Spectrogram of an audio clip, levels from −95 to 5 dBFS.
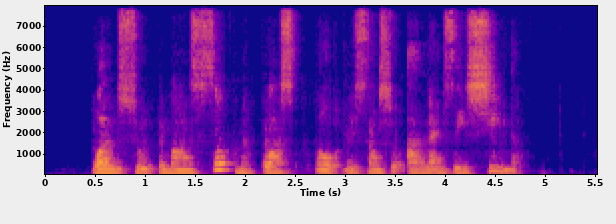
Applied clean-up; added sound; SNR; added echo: neural mask model DeepFilterNet 3.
